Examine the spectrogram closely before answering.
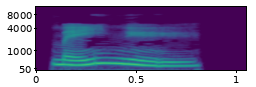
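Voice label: "美女", Mandarin Chinese; chinese-flashcards; hsk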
